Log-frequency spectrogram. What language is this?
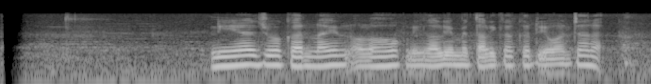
Sundanese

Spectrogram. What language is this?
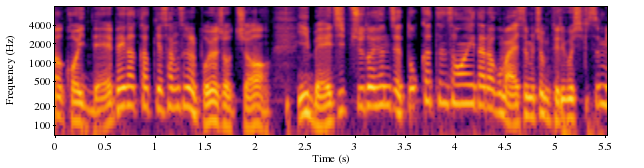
Korean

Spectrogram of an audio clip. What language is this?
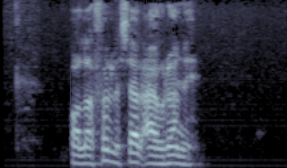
Kurdish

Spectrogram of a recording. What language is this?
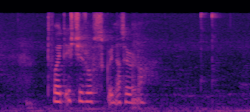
Faroese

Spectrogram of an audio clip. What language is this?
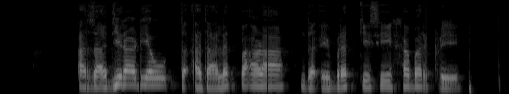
Pashto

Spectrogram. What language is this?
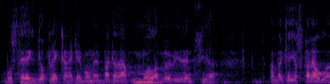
Catalan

